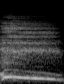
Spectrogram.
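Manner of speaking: a quick shocked intake of breath; sharp triggered gasp. Shown as a demonstration. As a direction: gasp as if caught off guard. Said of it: "like that".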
